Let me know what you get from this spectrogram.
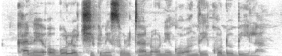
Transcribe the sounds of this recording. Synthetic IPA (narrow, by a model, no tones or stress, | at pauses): kʰanɛʔɔɡolot͡ʃiknɪsultʰanɔ̰neɡɔʔɔnd̪ɪkʰɔdobila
